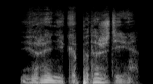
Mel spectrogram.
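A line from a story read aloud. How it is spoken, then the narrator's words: Mumbled. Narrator (Russian): пробормотал я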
